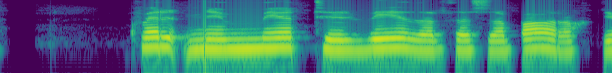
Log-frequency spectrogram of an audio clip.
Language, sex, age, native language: Icelandic, male, 8, Icelandic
